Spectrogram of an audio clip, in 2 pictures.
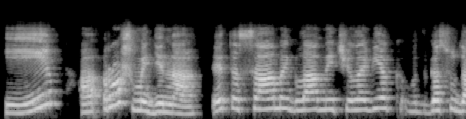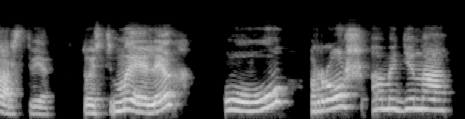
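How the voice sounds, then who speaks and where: A middle-aged woman teacher speaking slowly and patiently, her voice set a little high. She walks children through each word. The sound is dull and lo-fi, as on a video call. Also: lively intonation, a bit bright. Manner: slow, patient, explaining word by word. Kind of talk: online children's Hebrew reading lesson.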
